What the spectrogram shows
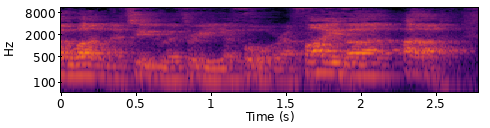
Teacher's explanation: you get the 2 unstressed syllables right next to each other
